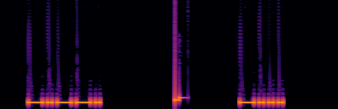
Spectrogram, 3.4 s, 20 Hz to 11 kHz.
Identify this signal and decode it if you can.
Morse code, heard as a keyed tone, about 25 wpm, 700 Hz. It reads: <KN> B
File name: Single Character (Letter:Number:Punctuation:Prosign) - Rapid-Fire - 25wpm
